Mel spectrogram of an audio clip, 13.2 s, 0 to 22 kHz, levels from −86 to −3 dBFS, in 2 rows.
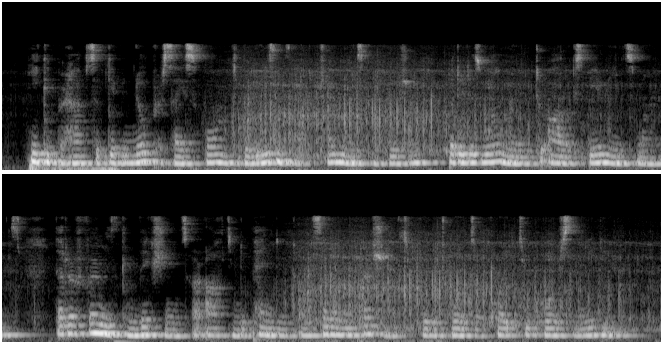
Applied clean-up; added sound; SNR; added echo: none; Engine; 19 dB; reverberation time 0.6 s.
